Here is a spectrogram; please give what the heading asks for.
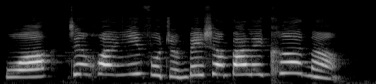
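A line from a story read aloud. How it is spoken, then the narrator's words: Shouting from upstairs. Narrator (Chinese): 小熊妹妹从楼上喊道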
